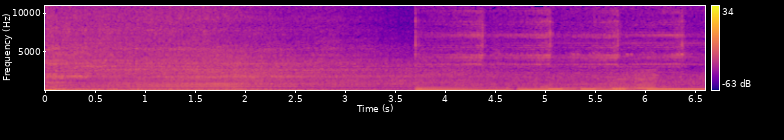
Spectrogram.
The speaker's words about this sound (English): And I just started my car and drove away.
